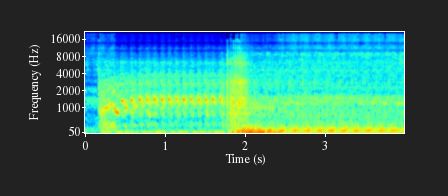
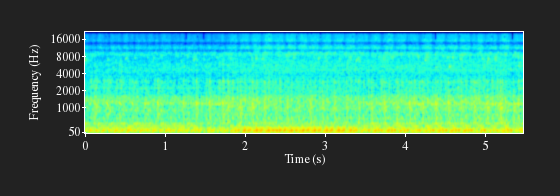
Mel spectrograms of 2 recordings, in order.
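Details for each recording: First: 2006 Ford F350 6.0L Power Stroke diesel after a new Motorcraft fuel pump, fuel air purge and key cycling: brief even cranking, then it catches and settles into a steady, smooth idle; it previously had no power. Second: 2006 Ford F350 6.0L Power Stroke diesel, parked 2 years, after new fuel pump and sending unit: idling with uneven lumpy beat about three and a half pulses a second; rough running, owner suspects air in fuel.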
